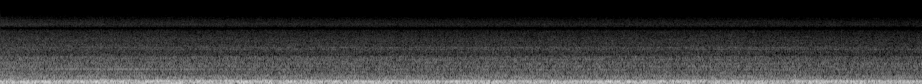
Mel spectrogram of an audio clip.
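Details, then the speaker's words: Westinghouse two-stage gas furnace with variable-speed fan motor, burner just shut off and fan running on, slowing to low speed: steady, even low rumble of air with no rubbing or ticking; normal blower operation. "now the furnace just turned off and now the fan is just running and the fence will eventually start to go in its slower sorry go into a slower speed you can hear it smooth running all right now the fan is slowing"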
